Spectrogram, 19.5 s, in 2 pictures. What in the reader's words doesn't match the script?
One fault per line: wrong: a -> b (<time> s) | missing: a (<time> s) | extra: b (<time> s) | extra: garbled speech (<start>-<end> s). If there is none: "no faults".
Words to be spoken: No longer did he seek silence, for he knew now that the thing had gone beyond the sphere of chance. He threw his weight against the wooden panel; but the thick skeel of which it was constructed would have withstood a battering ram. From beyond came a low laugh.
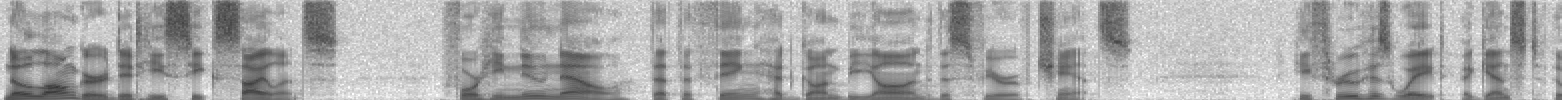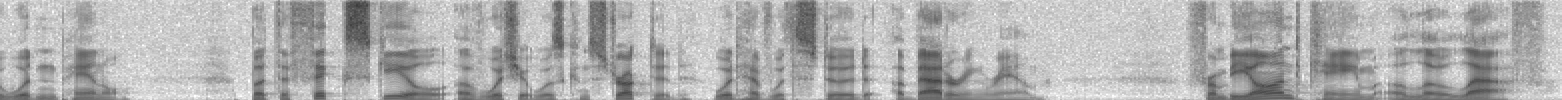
no faults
